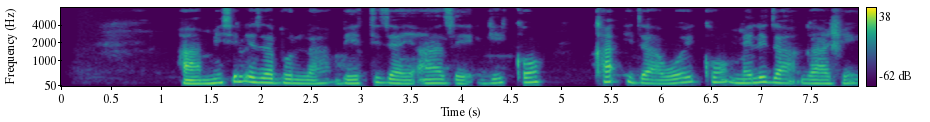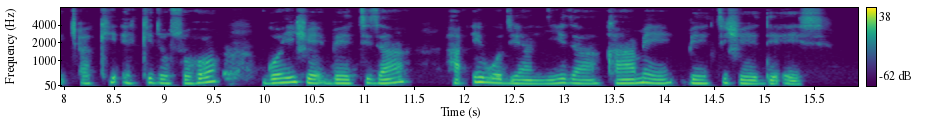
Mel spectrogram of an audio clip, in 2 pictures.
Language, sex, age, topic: Gamo, male, 25-35, agriculture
